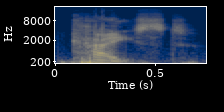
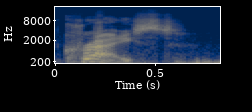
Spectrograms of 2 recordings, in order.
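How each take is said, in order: First: The word is said without the R sound. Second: The word is said with a clear R sound.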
